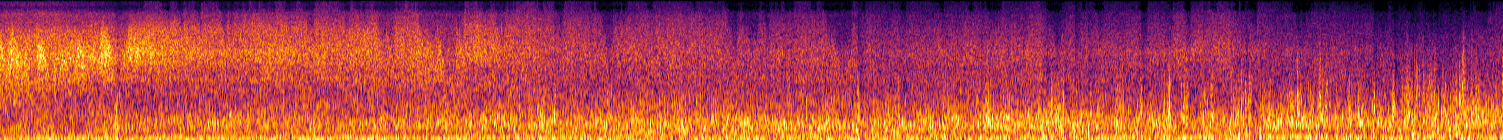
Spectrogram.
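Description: Wind rushes loudly past an open vehicle window.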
